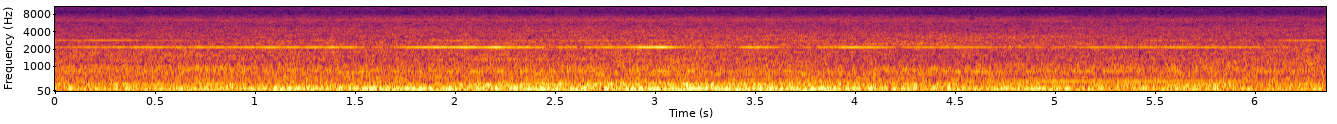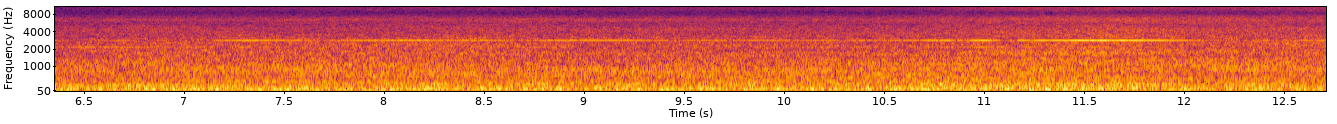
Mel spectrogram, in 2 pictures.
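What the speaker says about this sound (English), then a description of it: "This is a hot air blower, and this one is the small one is the hot air blower." A hot air blower on a stainless steel brushing and non-woven brush surface finishing line gives a loud, steady roaring whoosh that holds unchanged throughout.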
